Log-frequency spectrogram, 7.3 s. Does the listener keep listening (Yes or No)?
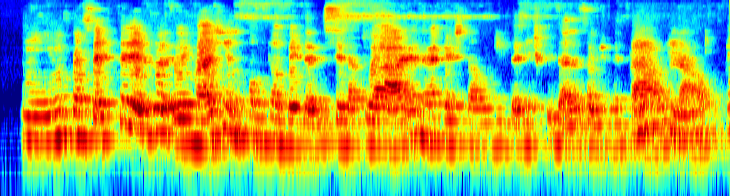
No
